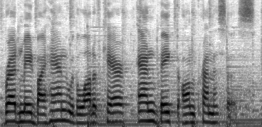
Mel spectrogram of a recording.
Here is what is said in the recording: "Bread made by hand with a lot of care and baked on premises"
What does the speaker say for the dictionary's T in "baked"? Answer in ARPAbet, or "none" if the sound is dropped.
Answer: T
